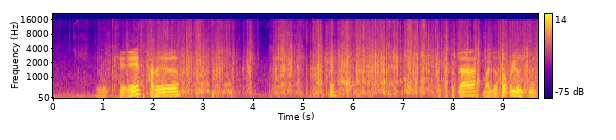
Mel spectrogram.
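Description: Rubber balloons squeak loudly as they are twisted.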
